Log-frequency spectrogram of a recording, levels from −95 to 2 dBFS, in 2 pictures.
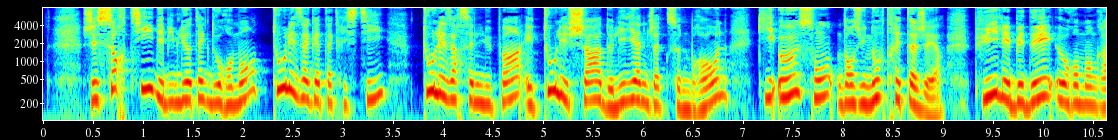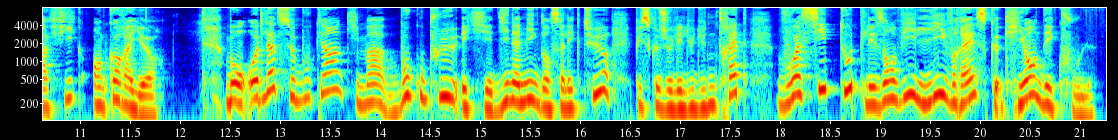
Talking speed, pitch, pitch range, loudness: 190 wpm, 230 Hz, 190-265 Hz, -15 LUFS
